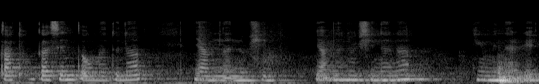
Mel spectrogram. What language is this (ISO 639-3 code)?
mni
